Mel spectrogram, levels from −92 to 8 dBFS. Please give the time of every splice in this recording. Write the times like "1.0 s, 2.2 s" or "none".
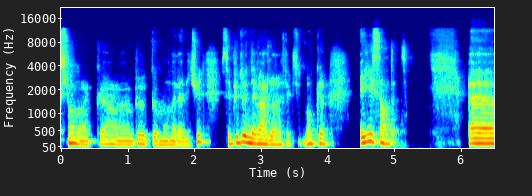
none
